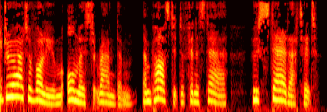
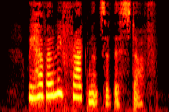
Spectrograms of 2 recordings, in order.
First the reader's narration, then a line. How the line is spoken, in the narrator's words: I murmured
